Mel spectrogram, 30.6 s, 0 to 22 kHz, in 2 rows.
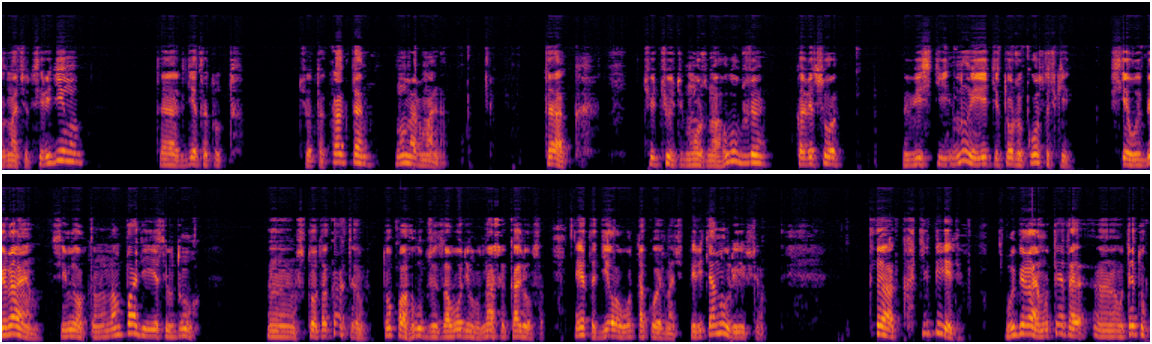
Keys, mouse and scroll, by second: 2.7-4.7 drag, 5.7 shift+middle click, 7.1 middle click, 9.2-11.6 drag, 12.7 click, 13.6 shift+click, 15.3 shift+click, 16.6 KP_7, 18.1-20.7 drag, 23.0 shift+middle click, 25.3 KP_3, 26.7 shift+middle click, 27.7 shift+middle click, 29.1 click.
